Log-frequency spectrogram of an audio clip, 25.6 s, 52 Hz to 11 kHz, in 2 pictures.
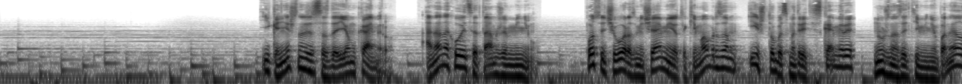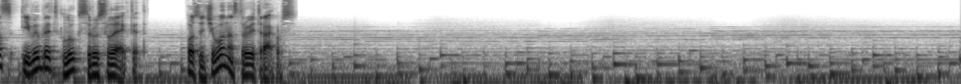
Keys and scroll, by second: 3.4 space, 12.4 ctrl+alt+d.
